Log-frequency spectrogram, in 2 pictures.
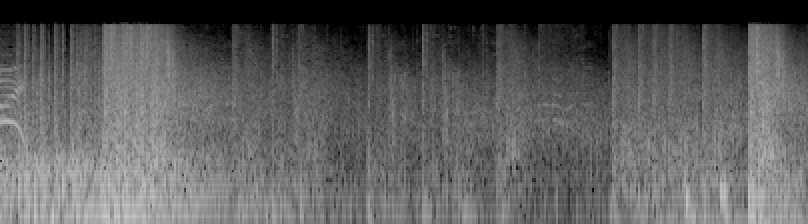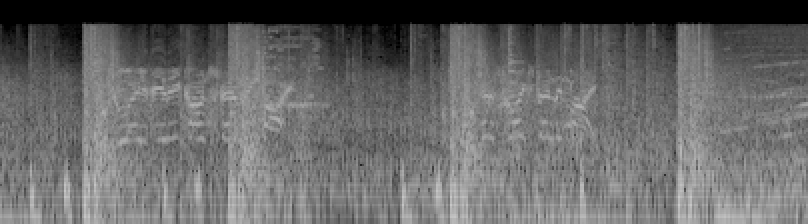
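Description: Sniper rifle shots crack loudly, one at a time, with a rumbling echo.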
